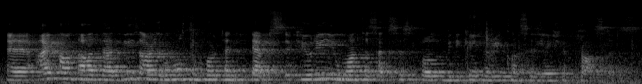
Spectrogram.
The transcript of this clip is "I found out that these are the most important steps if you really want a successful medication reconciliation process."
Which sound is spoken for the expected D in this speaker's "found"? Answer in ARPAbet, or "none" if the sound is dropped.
D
